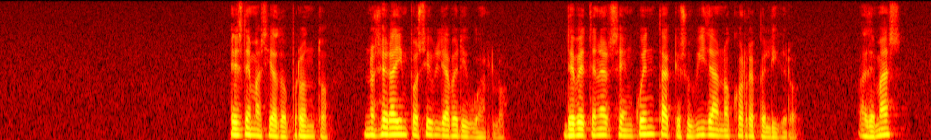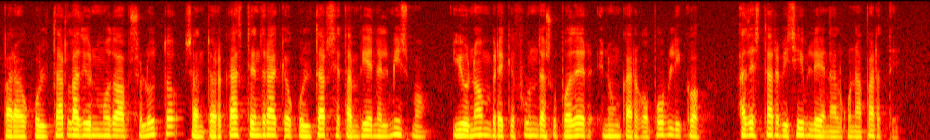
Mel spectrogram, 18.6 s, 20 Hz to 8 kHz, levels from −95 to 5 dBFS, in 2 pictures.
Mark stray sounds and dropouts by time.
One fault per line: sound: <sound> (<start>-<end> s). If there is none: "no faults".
no faults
